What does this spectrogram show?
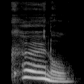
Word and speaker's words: colonel: Don't say colonel, say colonel. Colonel. Colonel is 2 syllables with the stress on the first syllable.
